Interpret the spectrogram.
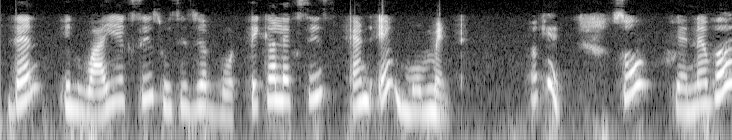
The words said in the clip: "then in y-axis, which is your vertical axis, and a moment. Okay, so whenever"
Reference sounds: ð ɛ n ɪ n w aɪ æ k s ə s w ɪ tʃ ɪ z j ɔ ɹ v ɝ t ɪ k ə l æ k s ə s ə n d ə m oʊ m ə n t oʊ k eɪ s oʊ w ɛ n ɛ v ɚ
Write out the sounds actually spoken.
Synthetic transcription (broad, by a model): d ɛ n ɪ n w aɪ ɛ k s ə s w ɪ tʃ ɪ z j ɔ ɹ b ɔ t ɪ k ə l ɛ k s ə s ə n d ə m oʊ m ə n t oʊ k eɪ s oʊ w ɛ n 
